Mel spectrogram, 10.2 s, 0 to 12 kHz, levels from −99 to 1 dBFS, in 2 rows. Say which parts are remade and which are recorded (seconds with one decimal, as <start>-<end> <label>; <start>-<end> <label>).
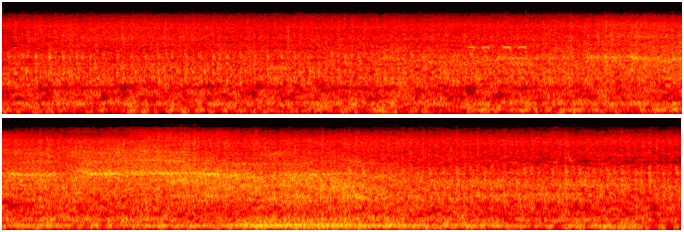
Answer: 0.0-2.3 recorded; 2.3-3.4 remade; 3.4-4.0 recorded; 4.0-10.2 remade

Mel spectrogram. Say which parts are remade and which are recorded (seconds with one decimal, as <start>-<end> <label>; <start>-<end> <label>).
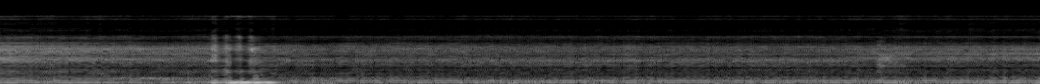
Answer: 0.0-10.4 remade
